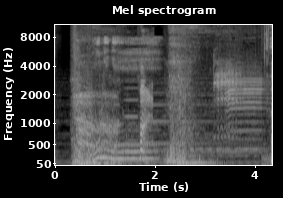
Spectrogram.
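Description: A Minecraft evoker gives its drawn-out, nasal, villager-like "wololo" call in a video game, a wavering voiced cry followed by a sustained higher ringing spell tone.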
